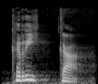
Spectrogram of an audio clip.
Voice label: "cricca", dialettu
